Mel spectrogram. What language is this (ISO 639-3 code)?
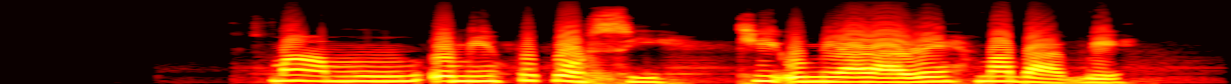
yor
